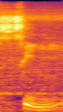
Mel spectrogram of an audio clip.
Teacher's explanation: Voicing is voiceless. Place is alveolar. Manner is fricative.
